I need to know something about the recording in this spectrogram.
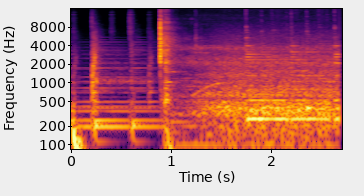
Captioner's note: projector clicks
